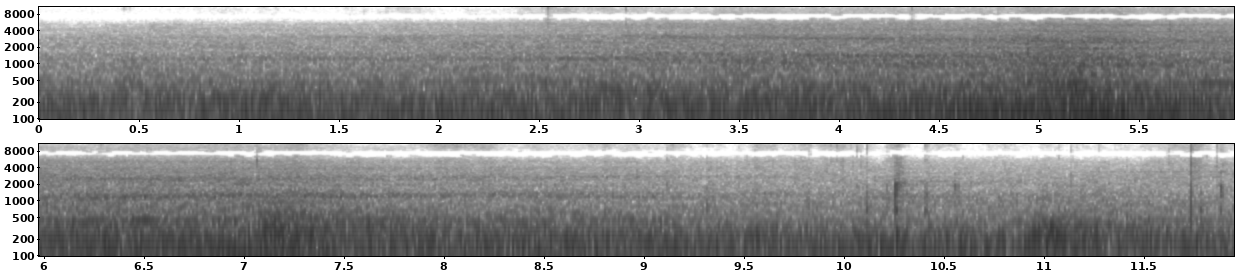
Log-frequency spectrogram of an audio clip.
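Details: Outdoor traffic rumble swells and fades as a vehicle passes, with faint distant voices and no clear animal sound.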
